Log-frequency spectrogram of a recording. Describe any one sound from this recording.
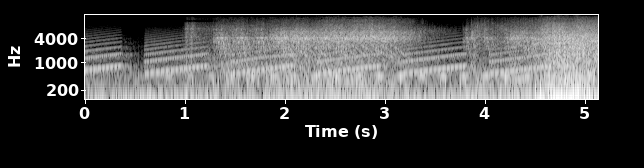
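Blasters fire rapid shots.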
